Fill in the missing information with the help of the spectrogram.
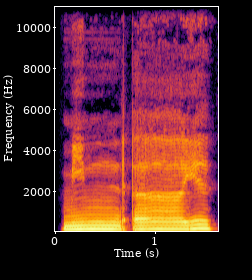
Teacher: لدينا نون ساكنة وبعدها الهمز في كلمتين، الحكم إظهار حقيقي مع غنة ناقصة، نظهر النون ونظهر الهمز، فنقول من آية حرف مد وقبله همز مفتوح فهو مد بدل، كل همز ممدود يمد بمقدار حركتين للإمام حفص.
